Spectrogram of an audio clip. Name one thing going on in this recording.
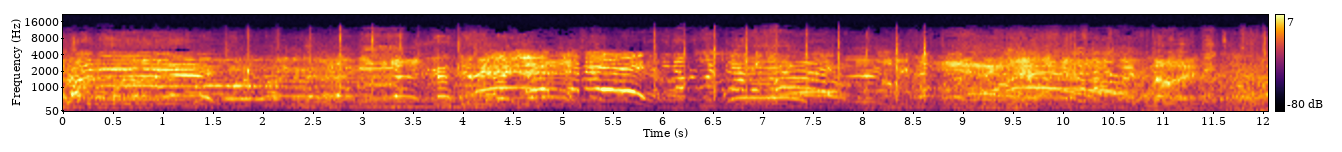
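A crowd of fans shouts and cheers excitedly nearby.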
